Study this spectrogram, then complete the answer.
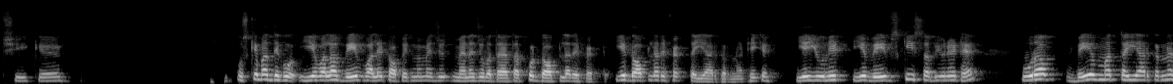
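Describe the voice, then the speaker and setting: A man's voice: high voice, a little fast, narrow, tinny audio. A young man coaching students for an exam, going through textbook chapters in a casual, directive way and often checking in with his listeners. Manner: casual, directive, repeats "thik hai" to check in. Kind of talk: exam-prep lesson walking through a textbook.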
